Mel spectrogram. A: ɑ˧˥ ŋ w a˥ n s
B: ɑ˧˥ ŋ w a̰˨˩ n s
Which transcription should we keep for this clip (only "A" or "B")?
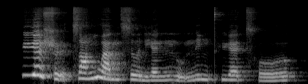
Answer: A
